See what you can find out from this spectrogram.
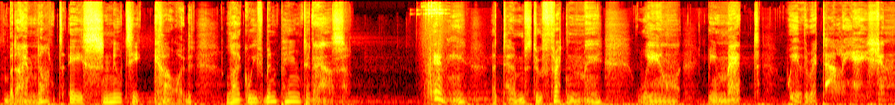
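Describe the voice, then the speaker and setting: Casting: male actor as a dark romantic prince, low-voiced, commanding, possessive, with widely swinging intonation, for fantasy ASMR roleplay. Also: breathy edge, full character voice. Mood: cold, commanding. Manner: slow, deliberate, imperious yet intimate. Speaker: audio roleplay performer.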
